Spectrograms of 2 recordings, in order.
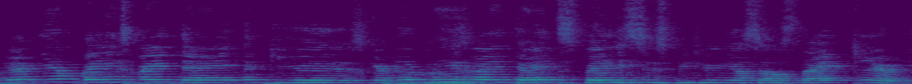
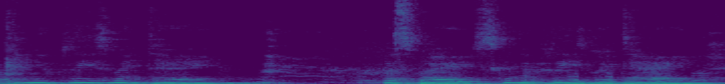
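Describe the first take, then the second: First: Higher, through a tinny loudspeaker; flat nasal queue announcement. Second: Lightly feminine, sweetened ask; a hint of a girly voice; mock feminine. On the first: Retold or imitated. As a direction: announce the queue rules like a cheap megaphone. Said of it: "a little loudspeaker ... make my voice more nasal". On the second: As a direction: ask nicely in a put-on feminine way. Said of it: "I decided to be more feminine about it".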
